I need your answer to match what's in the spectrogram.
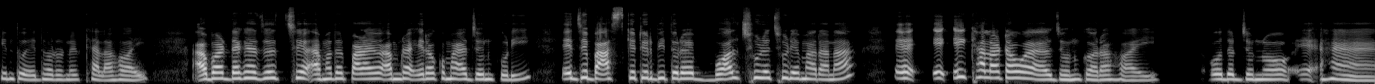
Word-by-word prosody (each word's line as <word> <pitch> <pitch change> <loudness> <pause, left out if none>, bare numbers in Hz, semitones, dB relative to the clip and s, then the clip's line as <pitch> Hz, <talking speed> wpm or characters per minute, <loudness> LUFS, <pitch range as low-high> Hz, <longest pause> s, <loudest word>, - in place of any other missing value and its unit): কিন্তু 260 -1 -3
এ - - -3
ধরনের 220 -1 -4
খেলা 205 -5 -4
হয়। 200 -2 -2 0.6
আবার 275 +2 +5
দেখা 285 +2 +4
যাচ্ছে 295 +1 0 0.2
আমাদের 255 +3 +1
পাড়ায়ও 255 +1 +3
আমরা 250 +2 +1
এরকম 260 +1 0
আয়োজন 240 0 +1
করি। 215 +1 -3 0.5
এই 265 - +5
যে 315 - +4
বাস্কেটের 290 +4 +1
ভিতরে 275 -2 +3 0.3
বল 245 +3 +4
ছুঁড়ে, 300 -1 +2
ছুঁড়ে 290 -3 +1
মারা 240 -3 -2
না? 250 - -1 0.6
এ - - +5 0.3
এ - - +3 0.2
এই 350 - +4
খেলাটাও 300 -2 +3 0.2
আয়োজন 220 -1 0 0.2
করা 215 0 -1
হয়। 190 -2 -5 0.7
ওদের 235 -1 +1
জন্য, 230 -1 0 0.4
এ - - -4 0.2
হ্যাঁ, 195 -7 -1
245 Hz, 150 wpm, -19 LUFS, 220-275 Hz, 0.7 s, আবার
